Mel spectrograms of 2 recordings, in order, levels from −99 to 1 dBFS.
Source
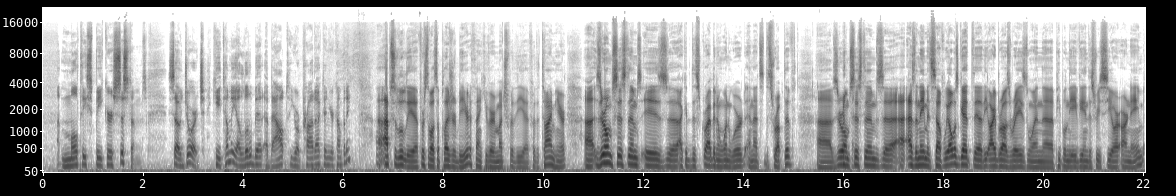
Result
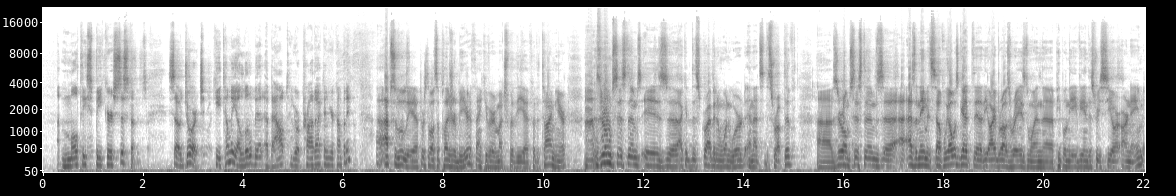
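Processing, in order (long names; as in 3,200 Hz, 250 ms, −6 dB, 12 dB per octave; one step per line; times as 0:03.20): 0:10.52–0:11.35: lower of the sound and its delayed copy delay 0.67 ms
hard clipping −15 dBFS, distortion −18 dB
brickwall limiter −24.5 dBFS, peak gain reduction 9.5 dB
single-tap delay 316 ms −22 dB
flanger 0.25 Hz, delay 9.1 ms, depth 7 ms, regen −52%
0:07.33–0:07.81: high-frequency loss of the air 160 metres
four-comb reverb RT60 0.77 s, combs from 26 ms, DRR 17 dB
expander for the loud parts 1.5 to 1, over −57 dBFS
level +1.5 dB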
